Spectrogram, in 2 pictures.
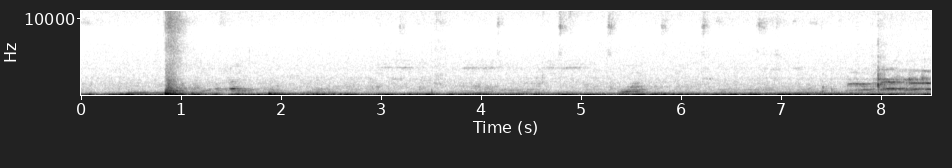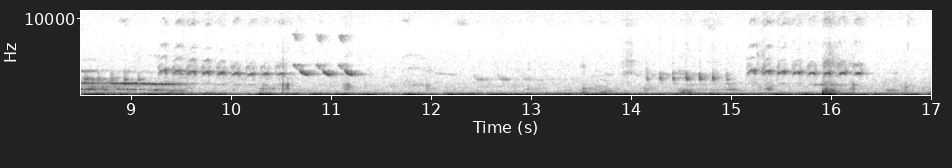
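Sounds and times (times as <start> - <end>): low background rumble: 0.0 - 17.0
bird calls: 8.8 - 12.9, 13.9 - 16.5.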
